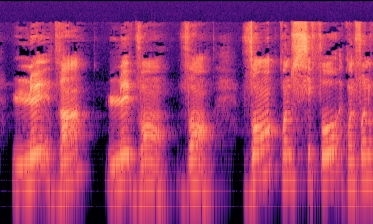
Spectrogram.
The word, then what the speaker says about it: vent: O EN ele tem esse som, mas é como se fosse um on. Então fica assim, ó. Le vin, le vent, vent.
